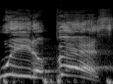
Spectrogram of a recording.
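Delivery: high, rough hollering hype-man shout. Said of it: "all these catchphrases".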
